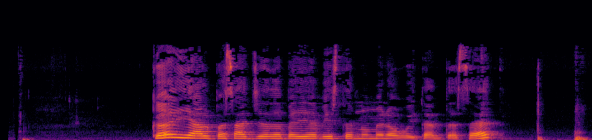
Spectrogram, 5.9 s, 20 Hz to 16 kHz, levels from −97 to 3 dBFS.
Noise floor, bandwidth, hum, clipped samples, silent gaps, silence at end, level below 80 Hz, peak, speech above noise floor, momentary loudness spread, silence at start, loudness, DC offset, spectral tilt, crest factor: -71 dBFS; 11.5 kHz; none; under 0.1%; none; 0.05 s; -58 dBFS; -10 dBFS; 44 dB; 17 LU; 0.2 s; -28 LUFS; under 0.1%; -5 dB/octave; 18 dB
